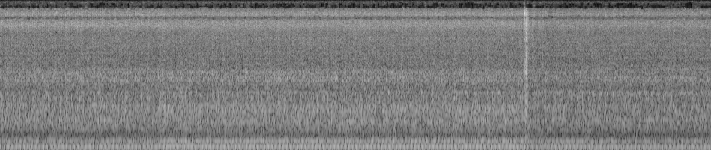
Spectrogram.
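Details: Boat Velvet Drive marine transmission, clunk being investigated with the engine mounts getting old: steady deep diesel idle, then one sharp clunk as it drops into gear, harsher than it should be; the spline coupling had loosened before, cause suspected, not confirmed.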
